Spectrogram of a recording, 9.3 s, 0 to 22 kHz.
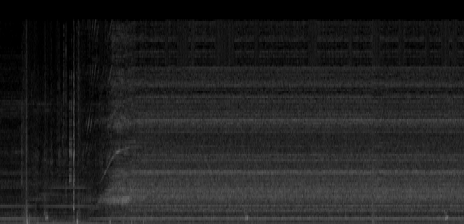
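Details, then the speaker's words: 3D printer enclosure air filter fan, switched on with the enclosure heated for ABS and the printer at 110C: quiet room, then spins up to a steady, even airy rush with no knocks. The filter pulls enclosure temperature down. Normal filter fan running. "so you can see after a couple of minutes of that filter running it's definitely pulling the temperature down so we need to compensate for that when we do our automation"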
